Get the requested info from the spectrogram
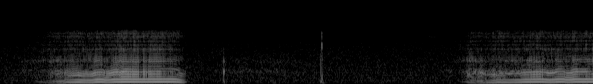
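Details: Snoring: loud, low rattling snores on each in-breath with quiet pauses between, ordinary heavy snoring.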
